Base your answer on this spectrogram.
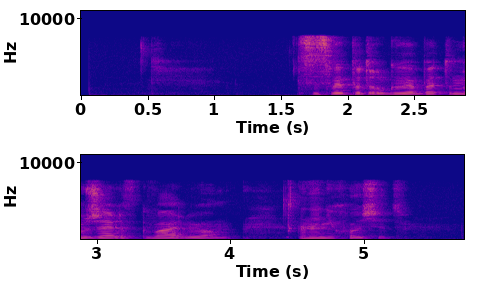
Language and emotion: Russian, neutral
